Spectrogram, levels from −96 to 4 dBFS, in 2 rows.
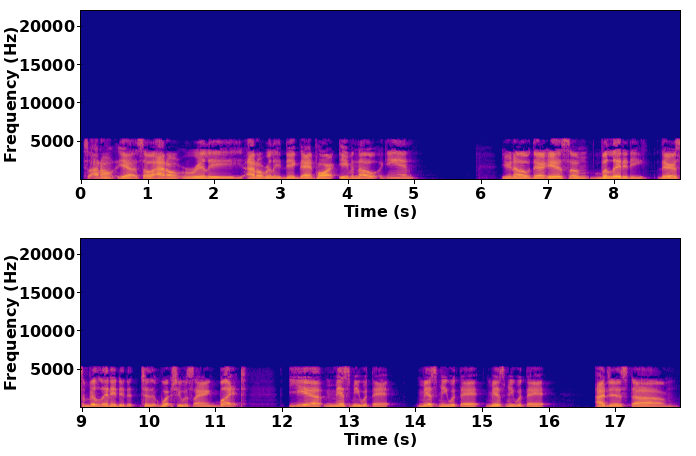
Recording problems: high frequencies cut off; noticeable; nothing above 5.5 kHz

